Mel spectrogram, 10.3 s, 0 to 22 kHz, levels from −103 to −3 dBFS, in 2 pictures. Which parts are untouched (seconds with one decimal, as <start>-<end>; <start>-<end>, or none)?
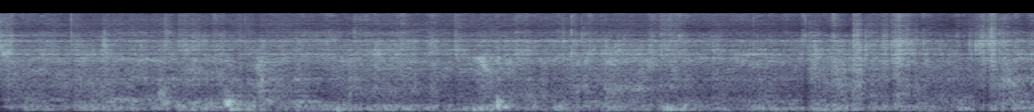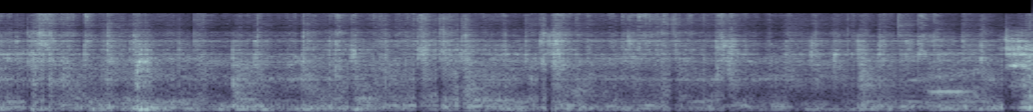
none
